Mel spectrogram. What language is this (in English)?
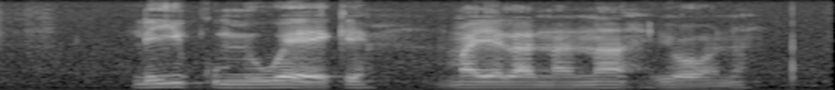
Tsonga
